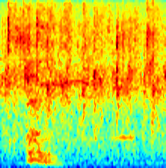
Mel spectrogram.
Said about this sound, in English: Yes, you can clap because it's your church, it's your ministry, it's your movement.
